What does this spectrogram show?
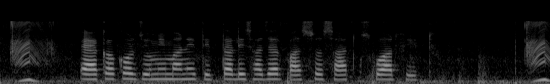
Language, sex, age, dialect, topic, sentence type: Bengali, female, 31-35, Jharkhandi, agriculture, statement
